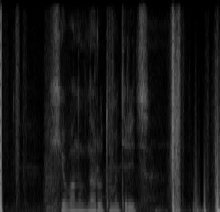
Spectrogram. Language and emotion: Russian, neutral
